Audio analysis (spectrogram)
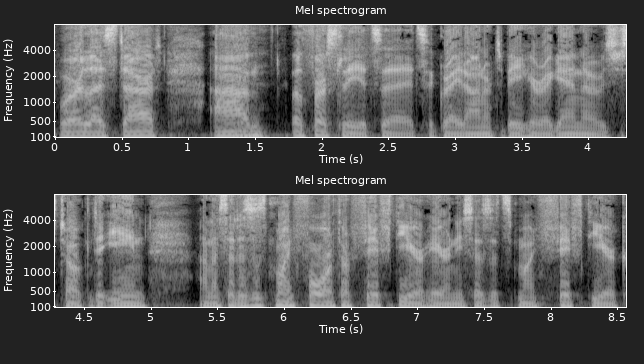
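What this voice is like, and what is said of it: Speaker's natural regional accent. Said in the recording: “give us a taste of your accent”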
